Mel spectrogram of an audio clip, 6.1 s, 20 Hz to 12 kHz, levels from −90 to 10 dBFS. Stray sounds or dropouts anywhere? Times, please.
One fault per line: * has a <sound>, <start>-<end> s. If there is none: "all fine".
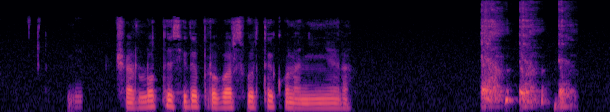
* has a laugh, 0.7-0.8 s
* has a cough, 4.8-5.8 s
